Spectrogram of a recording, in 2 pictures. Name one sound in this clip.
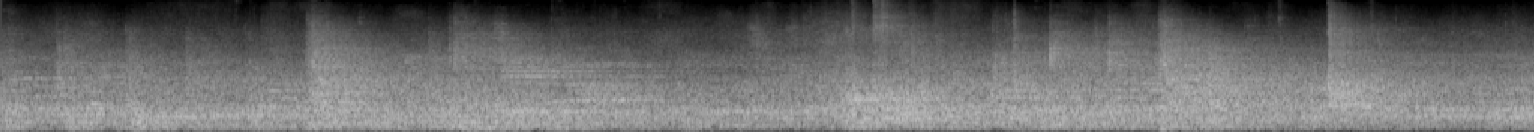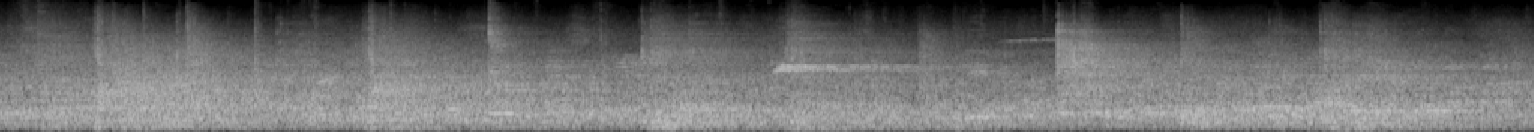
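Hockey sticks clack sharply against a puck and each other.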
